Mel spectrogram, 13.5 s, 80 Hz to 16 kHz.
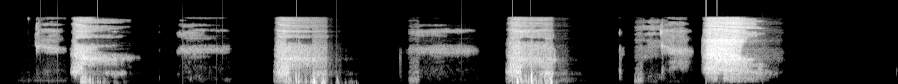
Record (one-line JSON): {"exhalation_length": "13.5 s", "exhalation_amplitude": 32768, "exhalation_signal_mean_std_ratio": 0.3, "survey_phase": "beta (2021-08-13 to 2022-03-07)", "age": "65+", "gender": "Female", "wearing_mask": "No", "symptom_cough_any": true, "symptom_runny_or_blocked_nose": true, "smoker_status": "Ex-smoker", "respiratory_condition_asthma": false, "respiratory_condition_other": false, "recruitment_source": "Test and Trace", "submission_delay": "1 day", "covid_test_result": "Positive", "covid_test_method": "RT-qPCR", "covid_ct_value": 16.8, "covid_ct_gene": "ORF1ab gene", "covid_ct_mean": 17.0, "covid_viral_load": "2600000 copies/ml", "covid_viral_load_category": "High viral load (>1M copies/ml)"}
